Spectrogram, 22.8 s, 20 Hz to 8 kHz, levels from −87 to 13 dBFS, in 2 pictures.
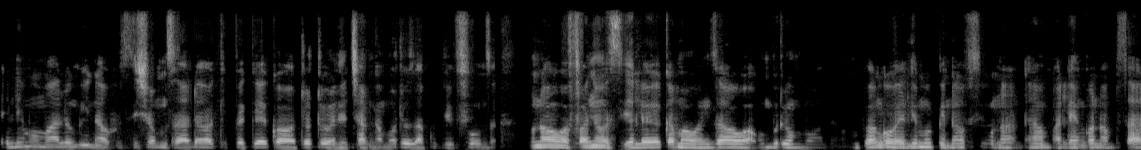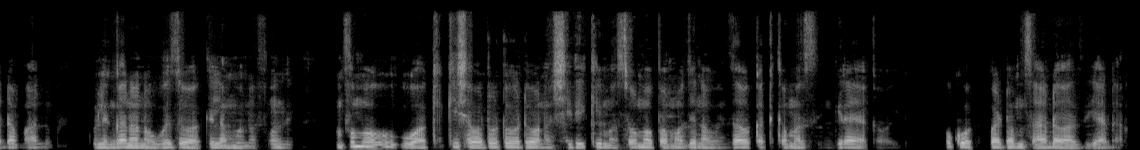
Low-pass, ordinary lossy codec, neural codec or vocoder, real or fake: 7.2 kHz; AAC, 48 kbps; none; real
